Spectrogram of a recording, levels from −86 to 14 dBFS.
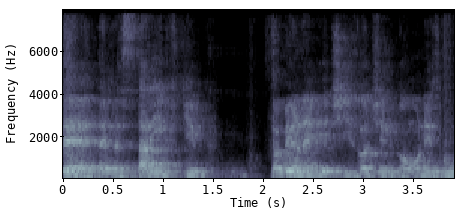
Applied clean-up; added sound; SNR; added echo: neural separator model SepFormer DNS4.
